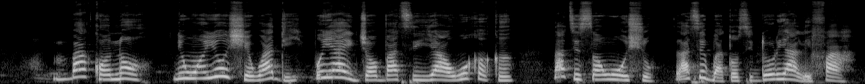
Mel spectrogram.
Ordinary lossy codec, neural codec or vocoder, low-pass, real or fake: none; vocoder, 48 kHz, 128 mel bands, Vocos; none; fake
